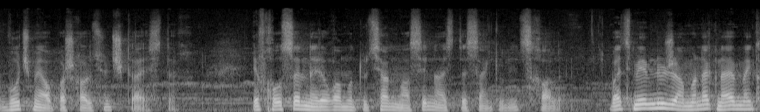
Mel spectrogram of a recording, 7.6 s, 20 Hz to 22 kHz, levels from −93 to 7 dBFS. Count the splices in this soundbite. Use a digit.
0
